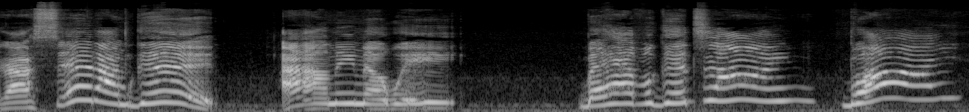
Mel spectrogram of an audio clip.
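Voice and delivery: high-pitched dismissive goodbye, acted out; acted brush-off. Driver retelling how they turned down a passenger's offer, high dismissive brush-off.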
